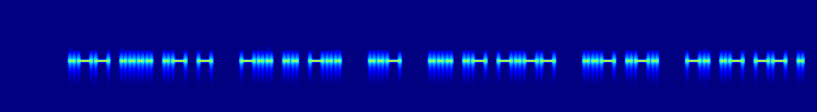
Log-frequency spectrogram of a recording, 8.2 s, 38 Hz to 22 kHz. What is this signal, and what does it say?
Morse code, heard as a keyed tone, about 28 wpm, 700 Hz. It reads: WHAT DID U SAY UR NAME
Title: Sentences from Top 200 Words and Abbreviations 28wpm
